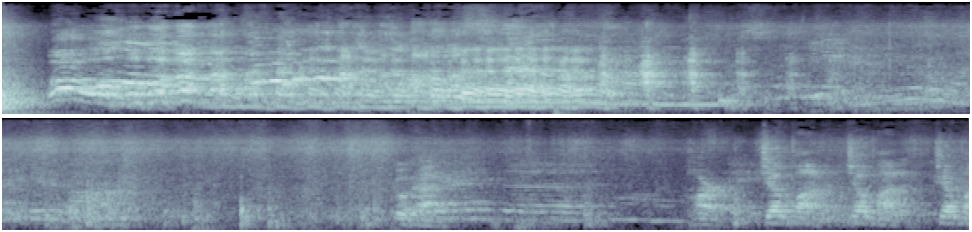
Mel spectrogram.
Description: Sound of burst, group of people laughing followed by a man speaking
